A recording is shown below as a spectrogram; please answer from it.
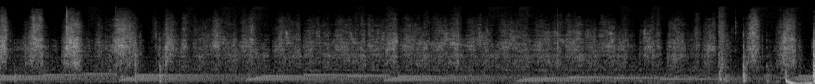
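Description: Thick lip gloss base being stirred by hand, the utensil scraping and rubbing against the container in repeated strokes, with soft background music of sustained chords underneath.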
